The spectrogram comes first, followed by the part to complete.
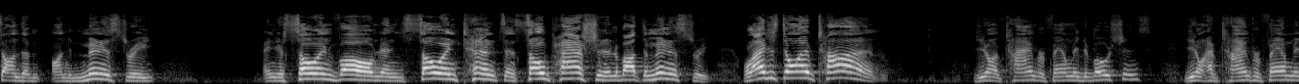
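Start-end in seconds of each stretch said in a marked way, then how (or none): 2.6-7.1 louder, higher rising sermon; preaching at full force. Acted. Preacher warning ministers with rising loud fervour. 7.4-8.9 high, loud whiny excuse; mock busy minister. Preacher mocking a minister's excuse to the church.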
